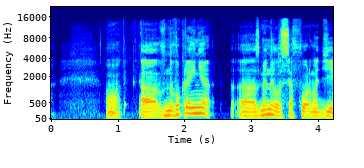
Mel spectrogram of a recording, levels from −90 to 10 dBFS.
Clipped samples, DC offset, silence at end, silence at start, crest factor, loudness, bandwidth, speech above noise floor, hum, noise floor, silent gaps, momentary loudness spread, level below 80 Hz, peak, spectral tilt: under 0.1%; 0.3%; 0 s; 0.85 s; 18 dB; -19 LUFS; 16 kHz; 34 dB; none; -52 dBFS; none; 9 LU; -48 dBFS; -2 dBFS; -6 dB/octave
